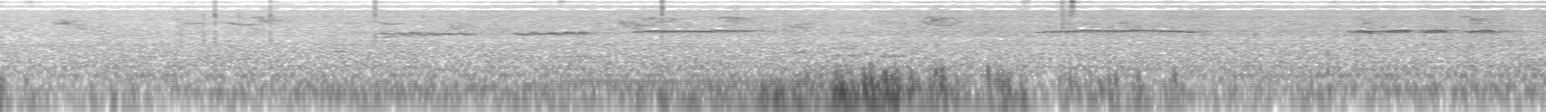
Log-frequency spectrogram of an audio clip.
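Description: A bird calling with about five short, high, clear chirps spread out, the last a quick stuttered trill near the end, over a steady low outdoor background. A brief low rumble about four seconds in.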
